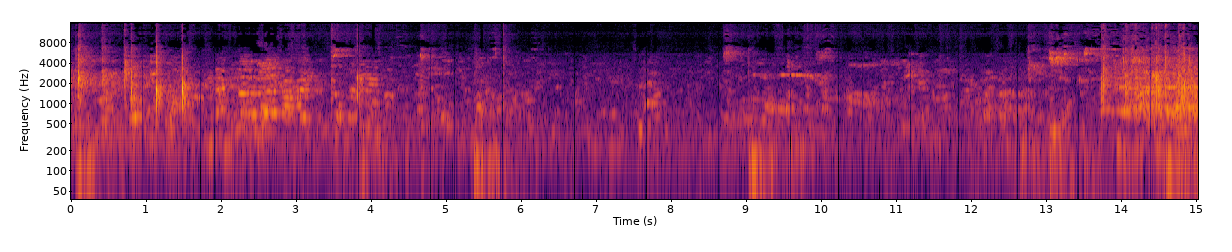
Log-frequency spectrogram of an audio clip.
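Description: Sneakers squeak sharply on a hard court in a large echoing gym.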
